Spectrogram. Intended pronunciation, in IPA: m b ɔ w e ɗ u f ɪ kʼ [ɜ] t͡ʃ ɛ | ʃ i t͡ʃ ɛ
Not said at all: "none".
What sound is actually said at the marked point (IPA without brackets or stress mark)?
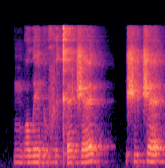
ɛ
